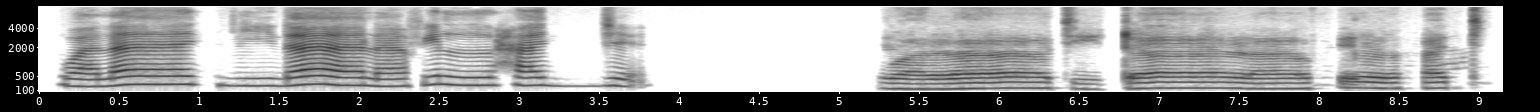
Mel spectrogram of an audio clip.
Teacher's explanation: Nah, lamnya enggak boleh panjang.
